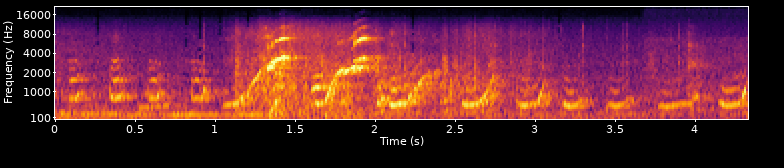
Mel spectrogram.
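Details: A guinea pig (Cavia porcellus) gives quick, repeated rising squeaks. This signals that it is interested in something and feeling confident. The sound can quickly escalate into the loud calling whistle.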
